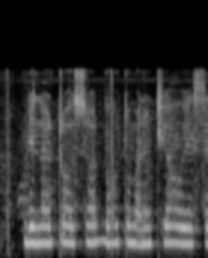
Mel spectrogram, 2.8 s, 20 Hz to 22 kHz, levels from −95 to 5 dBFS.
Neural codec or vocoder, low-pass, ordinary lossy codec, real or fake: none; 7.2 kHz; none; real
